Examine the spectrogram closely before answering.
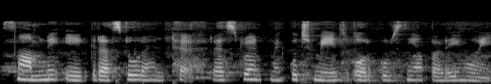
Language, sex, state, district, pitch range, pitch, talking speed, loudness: Hindi, female, Punjab, Fazilka, 190-220 Hz, 200 Hz, 145 wpm, -21 LUFS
